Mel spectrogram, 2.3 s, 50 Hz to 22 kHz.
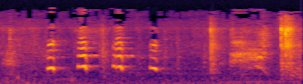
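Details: Tonka, a 110 lb Alaskan Malamute, plays tug with an 86 lb pit bull named Capone and two boys over an octopus toy: four short tonal yips or whines about a quarter second apart, then rougher noisy sounds and a child's voice.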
